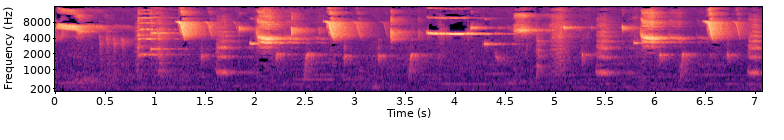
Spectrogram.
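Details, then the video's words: Cucak keling in full gacor song for masteran use: a busy, varied stream of chirps, buzzy squawks and short whistles repeated roughly twice a second for seven seconds. "Suara Burung Cucak Keling Gacor untuk Masteran dan Pikatan"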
